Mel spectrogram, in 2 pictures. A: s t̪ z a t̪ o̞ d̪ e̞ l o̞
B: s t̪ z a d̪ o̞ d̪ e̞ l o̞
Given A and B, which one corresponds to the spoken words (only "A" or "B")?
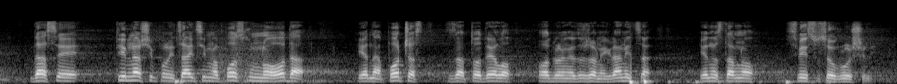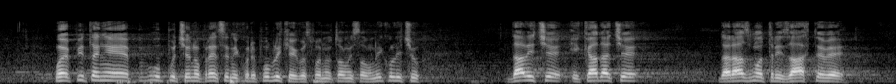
A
